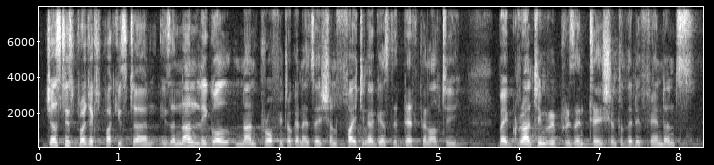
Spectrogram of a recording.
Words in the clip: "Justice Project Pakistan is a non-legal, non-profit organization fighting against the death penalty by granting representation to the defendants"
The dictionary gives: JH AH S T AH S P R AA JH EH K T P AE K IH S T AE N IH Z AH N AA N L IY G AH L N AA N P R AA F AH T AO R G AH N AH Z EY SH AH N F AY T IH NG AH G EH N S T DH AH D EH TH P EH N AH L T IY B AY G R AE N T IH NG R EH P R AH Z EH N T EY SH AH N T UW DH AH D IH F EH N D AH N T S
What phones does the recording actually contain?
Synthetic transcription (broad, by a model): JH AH S T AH S P R AA JH EH K T P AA K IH S T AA N IH Z AH N AA N L IY G AH L N AA N P R AA F AH T AO R G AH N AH Z EY SH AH N F AY T IH NG AH G EH N S T DH AH D EH TH P EH N AH L T IY B AY G R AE N T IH NG R EH P R AH Z EH N T EY SH AH N T UW DH AH D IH F EH N D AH N T S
